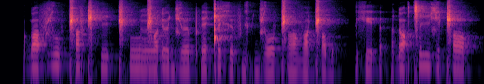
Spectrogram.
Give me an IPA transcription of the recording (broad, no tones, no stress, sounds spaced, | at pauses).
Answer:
ɠ ɒ f ʑ uː ʔ ǁ ɒ v ǁʰ iː ʔ ǁʰ uː ŋ͡ǁ ɔ ɗ ʏː d͡ʑ ʏː pʼ e ǃ ʏ xʲ ɔ f ɡʲ o ʔ d͡ʑ oː ɡ͡ǁ ɒː v ɒ ǁ ɔ b | xʲ e ʔ | ɗ ɒ ʔ ǀ iː ʑ e ǁ ɔ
